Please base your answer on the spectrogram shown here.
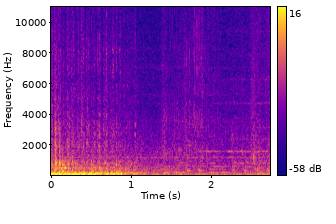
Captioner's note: motorcycle engine cuts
